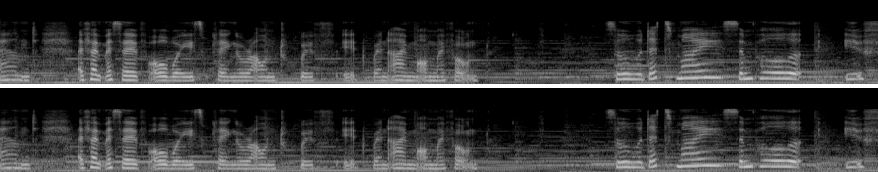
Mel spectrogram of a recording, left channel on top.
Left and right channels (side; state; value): both; normal; correlation 0.89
